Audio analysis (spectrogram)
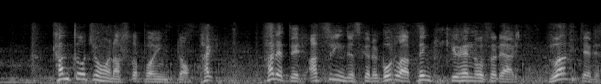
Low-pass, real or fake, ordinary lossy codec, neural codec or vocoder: none; fake; none; codec, 16 kHz, 1.1 kbps, Voila-Tokenizer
